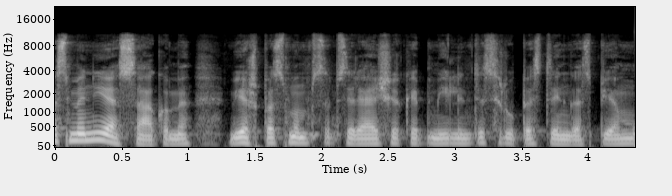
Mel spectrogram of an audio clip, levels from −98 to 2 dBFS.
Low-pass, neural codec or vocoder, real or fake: 10.8 kHz; none; real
